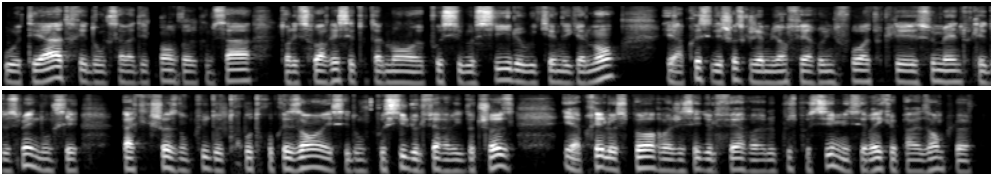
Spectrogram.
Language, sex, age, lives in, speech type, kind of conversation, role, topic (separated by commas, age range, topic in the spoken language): French, male, 20-24, France, conversation, podcast, guest, Comment trouves-tu l’équilibre entre le travail et ta vie personnelle au quotidien ?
